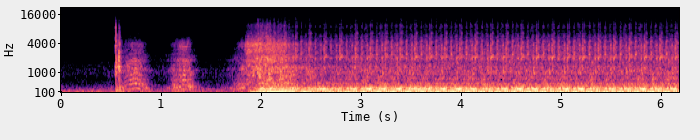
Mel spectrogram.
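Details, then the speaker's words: 1968 Lincoln Continental 462 V8 after an oil change to Rotella diesel oil, suspected to cure a valve tick: starter cranks, engine catches and idles steadily with a light fast valvetrain-like tick on top; valve cover comes off again if it persists. "all right it seems to be full now let's see if the ticking subsides if it doesn't we'll take that valve cover back off and take another look at it"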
